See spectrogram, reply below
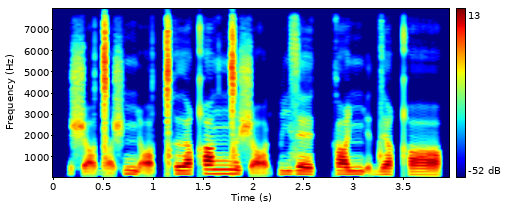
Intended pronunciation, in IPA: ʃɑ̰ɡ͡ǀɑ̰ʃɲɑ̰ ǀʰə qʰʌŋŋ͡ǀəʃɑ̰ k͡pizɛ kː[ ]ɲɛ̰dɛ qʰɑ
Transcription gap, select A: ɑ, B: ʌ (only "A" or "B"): A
